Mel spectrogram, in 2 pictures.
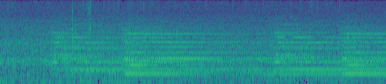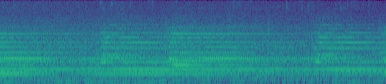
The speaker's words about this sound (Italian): abbiamo sentito le campane della chiesa riformata accanto.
